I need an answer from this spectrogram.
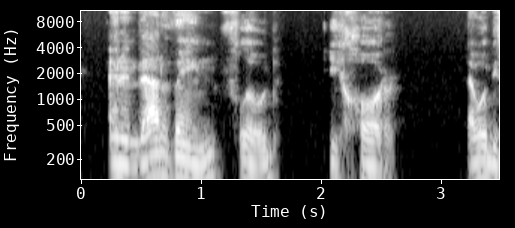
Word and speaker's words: ichor: He had one single vein running through his body from head to ankle, and in that vein, fluid, ichor.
